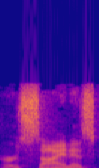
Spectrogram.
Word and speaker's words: Ursinus: Is it Ursinus College Escape Velocity Dance Company? – Yep, and you're the only one who's ever pronounced that right.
